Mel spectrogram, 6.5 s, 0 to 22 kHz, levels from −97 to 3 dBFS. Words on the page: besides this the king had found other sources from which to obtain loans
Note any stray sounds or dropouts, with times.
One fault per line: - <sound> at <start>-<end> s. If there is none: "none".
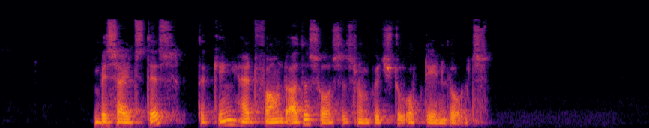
none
